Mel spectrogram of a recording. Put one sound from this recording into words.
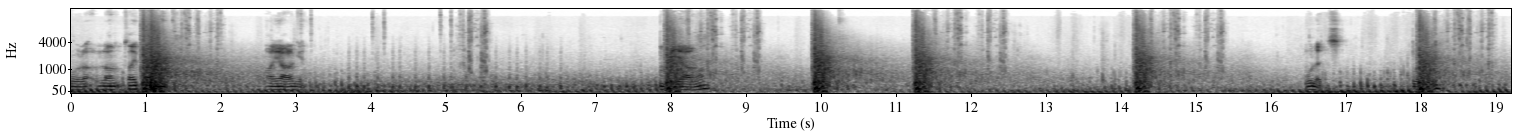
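A rifle fires sharp, loud shots every few seconds.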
